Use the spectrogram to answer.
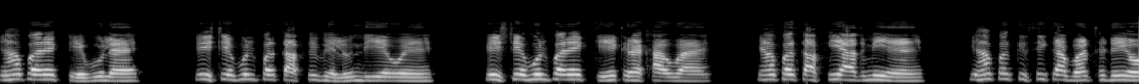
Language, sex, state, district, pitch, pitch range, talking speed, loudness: Hindi, male, Bihar, Saran, 210 Hz, 175-230 Hz, 175 wpm, -16 LUFS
